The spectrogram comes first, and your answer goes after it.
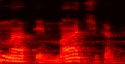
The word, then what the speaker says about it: matemática: Em matemática, eu já tenho a antepenúltima sílaba.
